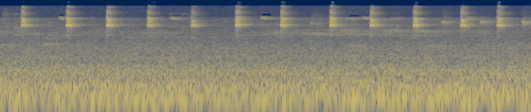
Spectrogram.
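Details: Short, sharp high-pitched chips from an Indian palm squirrel, given in a quick, slightly uneven series of about two per second over steady low hiss.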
